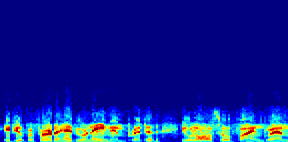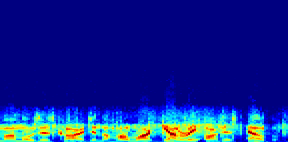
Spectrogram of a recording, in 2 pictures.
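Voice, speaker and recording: An American man announcing and reading commercials in 1940s radio style, formal and measured, with deliberate emphasis. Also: medium pitch, lively intonation, slight background noise. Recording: dull 1940s radio recording, music behind.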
